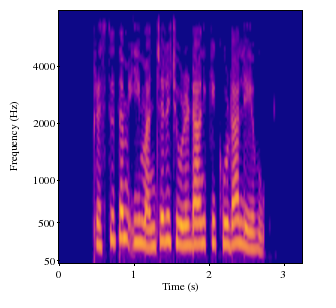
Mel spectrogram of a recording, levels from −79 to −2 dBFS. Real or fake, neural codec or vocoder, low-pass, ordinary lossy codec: fake; codec, 16 kHz, 16 kbps, FunCodec, trained on LibriTTS, 50 frames a second; 7.2 kHz; none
